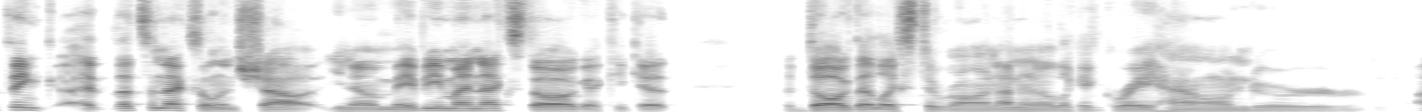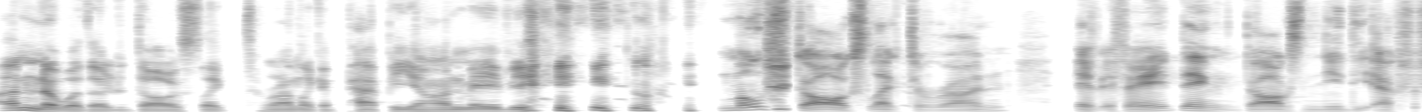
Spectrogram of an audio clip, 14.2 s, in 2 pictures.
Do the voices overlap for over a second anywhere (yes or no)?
no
